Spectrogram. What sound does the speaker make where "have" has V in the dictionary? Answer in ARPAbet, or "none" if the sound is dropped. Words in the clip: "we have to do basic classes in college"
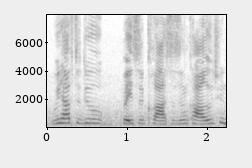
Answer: F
